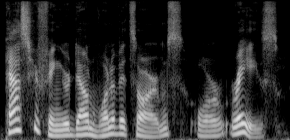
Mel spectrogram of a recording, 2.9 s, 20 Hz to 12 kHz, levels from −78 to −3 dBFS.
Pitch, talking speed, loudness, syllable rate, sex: 150 Hz, 205 wpm, -21 LUFS, 4.5 syllables/s, male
